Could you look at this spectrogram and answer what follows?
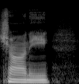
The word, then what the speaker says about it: Chani: Okay, so she plays Paul's love interest, Chani. It sounded like Johnny to me in the movie, but I don't know. They were a little loose with that. Chani makes sense. It's spelled Chani.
